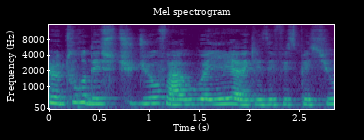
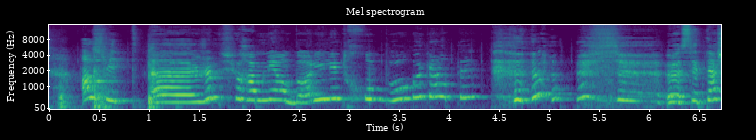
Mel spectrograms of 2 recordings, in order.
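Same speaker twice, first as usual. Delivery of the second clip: much higher and louder, bubbling with delight; excited gushing; 10 semitones higher, 6 dB louder than usual. Real, not acted. Showing her new bowl to viewers, gushing with giggly excitement. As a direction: squeal over the bowl like a new treasure.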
